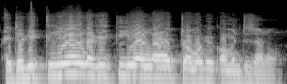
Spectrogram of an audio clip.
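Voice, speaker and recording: A man's voice: sits high, very animated, very fast, a little mellow, smooth. A man teaching English grammar in an online lesson, speaking. He explains patiently, repeats each sound several times and keeps checking whether students follow.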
